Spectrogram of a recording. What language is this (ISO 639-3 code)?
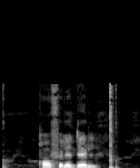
fas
